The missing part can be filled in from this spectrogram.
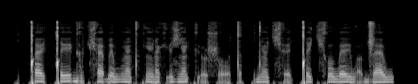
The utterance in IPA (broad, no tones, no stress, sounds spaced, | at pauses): ǃ æ ɪ̯ ǃ e ɡ y w t͡ɕʰ æ ɓ ɛ w ŋ æ̃ t kʲ æ̃ ɪ̯ ɾ ɑ̃ xʲ ɛ̰ ə̯ ʑ æ̃ kʲ ɔ̰ ʂ ɔ̰ t | d ɛ̃ ə̯ t͡ɕʰ ɛ̰ ǃ e t͡ɕʰ o w ɛ ɪ̯ w ɑ̰ ɖ͡ʐ æ w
